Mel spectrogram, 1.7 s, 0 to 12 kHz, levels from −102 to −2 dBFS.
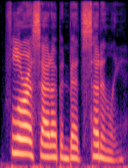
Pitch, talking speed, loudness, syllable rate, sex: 225 Hz, 210 wpm, -17 LUFS, 5.6 syllables/s, female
